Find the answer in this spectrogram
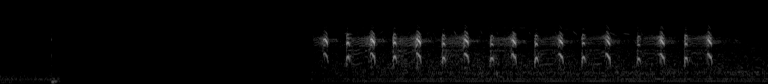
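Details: Common snipe, a bird of moor and heath, gives a rhythmic series of short, sharp, doubled notes, about two per second, after a brief click and a pause.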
